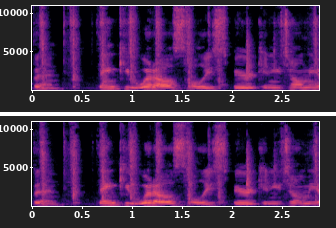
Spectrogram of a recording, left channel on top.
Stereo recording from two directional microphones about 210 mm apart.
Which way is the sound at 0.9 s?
50° left (ahead or behind).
